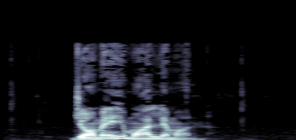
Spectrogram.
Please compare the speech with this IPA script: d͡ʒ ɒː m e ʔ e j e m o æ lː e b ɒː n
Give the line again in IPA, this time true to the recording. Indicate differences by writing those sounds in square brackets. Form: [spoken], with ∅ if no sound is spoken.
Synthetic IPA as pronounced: d͡ʒ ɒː m e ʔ e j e m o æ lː e [m] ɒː n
